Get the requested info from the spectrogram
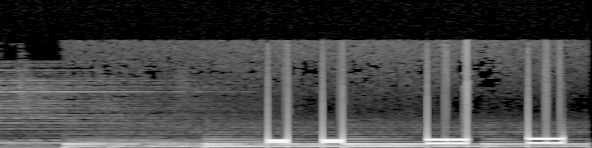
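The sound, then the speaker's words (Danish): A steady telephone dial tone hums, then four quick two-note keypad beeps sound one after another as a number is dialed to call in to a telephone chat line, clear, with no voices. “Igen og igen ringer de op og kommer igennem til træfpunktet.”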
